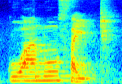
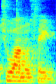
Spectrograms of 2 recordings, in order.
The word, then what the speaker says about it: choanocyte: है इसको हम बोलेंगे क्वानोसाइट। क्या बोलेंगे बच्चों? इसको बोलेंगे क्वानोसाइट। CHOANOCYTE, क्वानोसाइट। अब क्वानोसाइट को क्वानोसाइट या चोआनोसाइट जैसे भी आप प्रोनाउंस करना चाहते हो प्रोनाउंस कर सकते हो।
